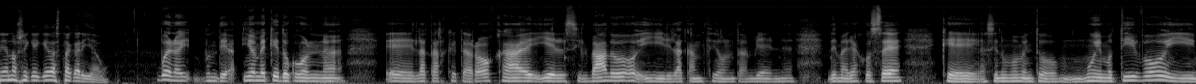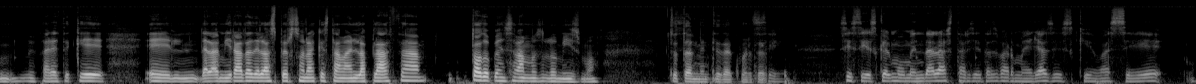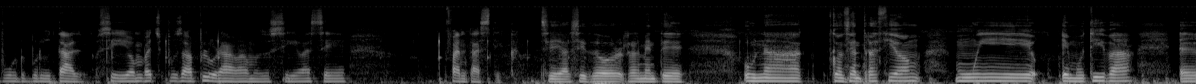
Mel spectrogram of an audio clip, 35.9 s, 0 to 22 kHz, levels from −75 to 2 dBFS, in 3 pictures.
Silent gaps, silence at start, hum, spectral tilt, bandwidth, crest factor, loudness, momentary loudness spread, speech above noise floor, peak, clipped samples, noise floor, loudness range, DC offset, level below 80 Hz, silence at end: none; 0 s; none; -6 dB/octave; 17 kHz; 22 dB; -26 LUFS; 16 LU; 30 dB; -4 dBFS; under 0.1%; -55 dBFS; 13 LU; under 0.1%; -50 dBFS; 0 s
